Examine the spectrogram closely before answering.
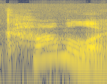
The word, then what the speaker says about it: Kamala: Camala Harris I'm sorry Kamala Harris just remember it rhymes with malamala which is what her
